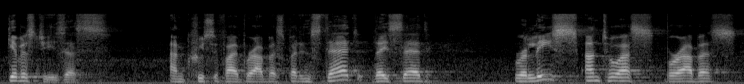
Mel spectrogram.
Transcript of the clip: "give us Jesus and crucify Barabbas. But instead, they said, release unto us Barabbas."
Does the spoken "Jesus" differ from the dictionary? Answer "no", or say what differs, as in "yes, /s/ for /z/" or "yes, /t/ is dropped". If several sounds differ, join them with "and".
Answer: no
